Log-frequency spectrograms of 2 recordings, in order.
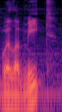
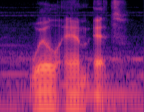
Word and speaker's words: Willamette: differently is it pronounced willow meat will am it like three chunks will and will i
